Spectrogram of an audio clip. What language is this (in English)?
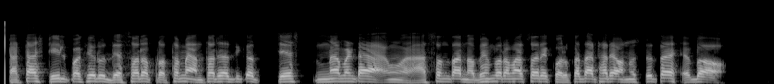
Odia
